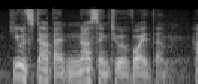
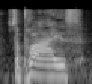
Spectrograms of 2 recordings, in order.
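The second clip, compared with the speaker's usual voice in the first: janitor shout; 6 semitones higher, 4 dB louder than usual. Acted. Janitor jumps out of closet.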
